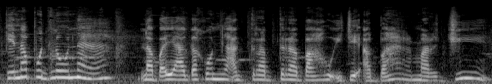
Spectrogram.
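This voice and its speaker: A woman's voice: on the high side, a little slow, soft background music, lightly acted. A woman playing a friendly, persuasive young bar waitress in a scripted audio drama. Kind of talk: scripted radio-style drama.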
